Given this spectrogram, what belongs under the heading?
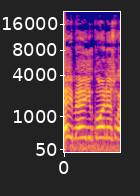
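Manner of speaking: squeaky grateful coworker; coworker's high voice. Retold or imitated.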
